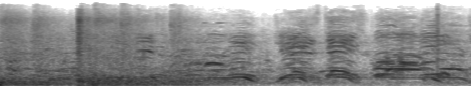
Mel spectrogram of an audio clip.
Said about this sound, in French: Dès que le mot acquitté est prononcé, la famille laisse éclater sa colère dans la salle d'audience. La cinquantaine de proches d'Henri L'Enfant sort en tapant dans les poubelles, dans les murs.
